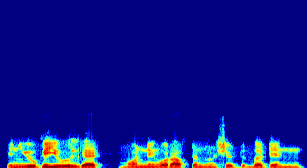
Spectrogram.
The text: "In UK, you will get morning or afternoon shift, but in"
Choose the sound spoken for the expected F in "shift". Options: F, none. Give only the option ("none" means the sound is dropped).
none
